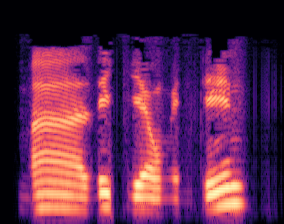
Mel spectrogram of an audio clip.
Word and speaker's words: Maliki yaumiddin: Adapun secara bacaan, mimnya bisa dipanjangkan, bisa pendek. Maliki yaumiddin, bisa pula maliki yaumiddin. Kalau panjang, malik yang menguasai. Kalau pendek, malik. Malik itu raja.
